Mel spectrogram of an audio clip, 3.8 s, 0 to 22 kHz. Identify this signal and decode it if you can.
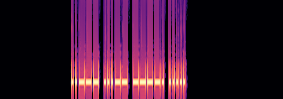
Morse code, heard as a keyed tone, about 50 wpm, 700 Hz. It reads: 2395
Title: Numbers - 4-Digit 50wpm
